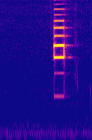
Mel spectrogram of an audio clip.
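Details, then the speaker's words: CADD Prizm PCA infusion pump demonstration, running mode: single short high electronic beep as the dose button is pressed and held to request a patient-controlled demand dose. "anytime you want to give yourself a dose you will press the dose button and hold it down and it will give you a dose"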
